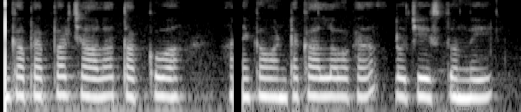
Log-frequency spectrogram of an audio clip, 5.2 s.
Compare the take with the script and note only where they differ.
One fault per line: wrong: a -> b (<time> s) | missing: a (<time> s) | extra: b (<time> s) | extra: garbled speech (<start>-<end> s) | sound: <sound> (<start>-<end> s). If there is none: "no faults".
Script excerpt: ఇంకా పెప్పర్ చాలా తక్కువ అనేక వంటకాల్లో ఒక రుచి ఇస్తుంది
sound: dropout (2.3-2.4 s)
